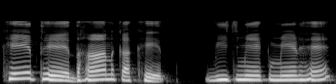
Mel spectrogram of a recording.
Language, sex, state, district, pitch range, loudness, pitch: Hindi, female, Bihar, Patna, 195-215 Hz, -13 LUFS, 210 Hz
